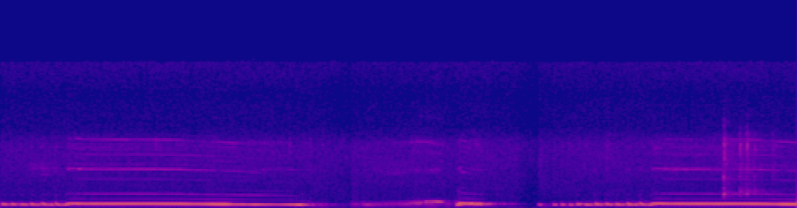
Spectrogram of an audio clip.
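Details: Farm-bred pelung Barbary dove giving a long, level, mellow coo of over two seconds that ends in a dip, followed by a short warbling bubbly phrase and a second long sustained coo.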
